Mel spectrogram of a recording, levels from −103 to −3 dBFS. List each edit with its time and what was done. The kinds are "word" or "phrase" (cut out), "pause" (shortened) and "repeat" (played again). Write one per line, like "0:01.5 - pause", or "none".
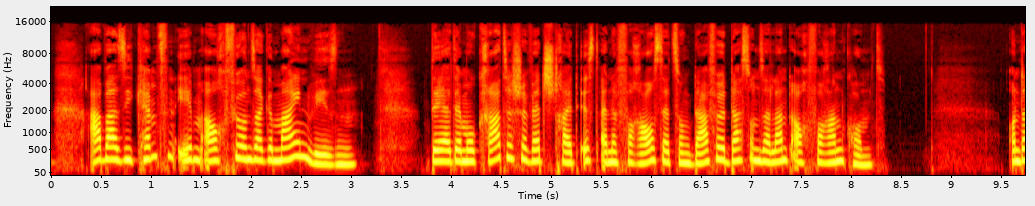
none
